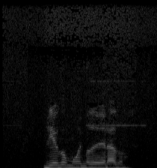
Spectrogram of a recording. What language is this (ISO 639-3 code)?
spa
